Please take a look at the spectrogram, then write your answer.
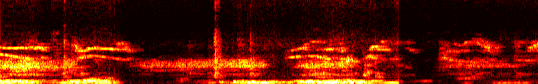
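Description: Native pigeons at a pigeon farm in Manikganj, Bangladesh, coo close by in low, rolling, throaty phrases, three bursts separated by brief pauses.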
